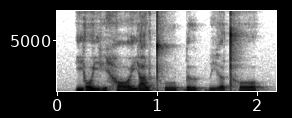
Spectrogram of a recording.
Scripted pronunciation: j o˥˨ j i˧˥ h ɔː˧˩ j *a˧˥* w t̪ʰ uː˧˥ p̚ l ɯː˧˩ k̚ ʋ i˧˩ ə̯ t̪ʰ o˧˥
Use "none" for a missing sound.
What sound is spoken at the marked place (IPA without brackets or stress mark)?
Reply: a˧˥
